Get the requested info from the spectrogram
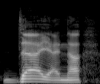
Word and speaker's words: Diana: Oh, je t'en prie, reste auprès de moi Diana ou Diana, euh, comme on le prononce, vous l'avez compris, aux États-Unis.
